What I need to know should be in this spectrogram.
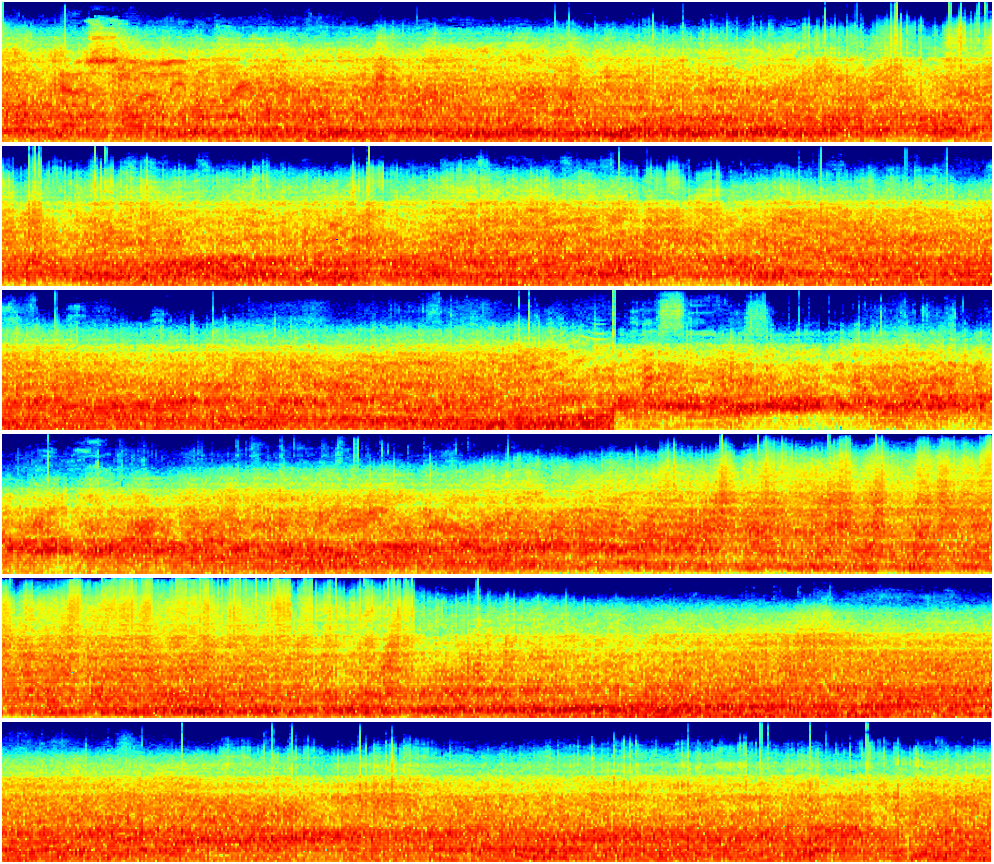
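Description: A jet engine roars loudly overhead, its rumble shifting as the jet banks and turns.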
